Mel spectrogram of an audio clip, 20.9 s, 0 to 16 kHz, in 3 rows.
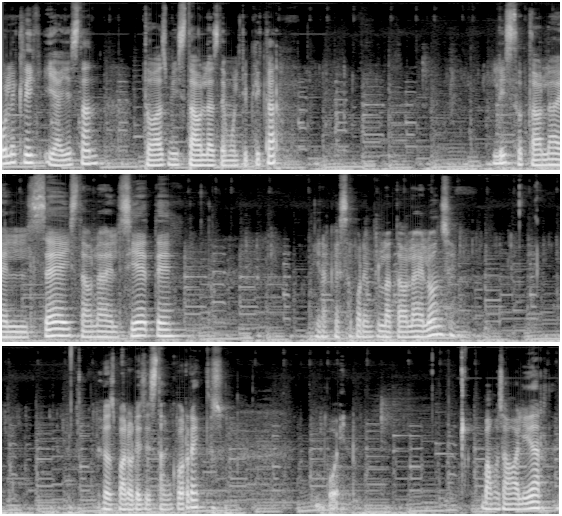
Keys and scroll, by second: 11.1 ctrl+Up.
